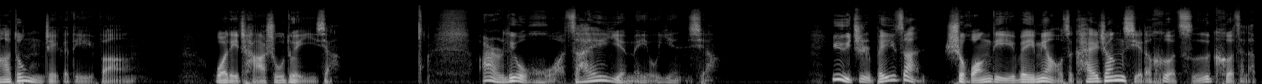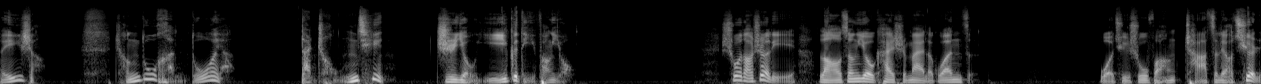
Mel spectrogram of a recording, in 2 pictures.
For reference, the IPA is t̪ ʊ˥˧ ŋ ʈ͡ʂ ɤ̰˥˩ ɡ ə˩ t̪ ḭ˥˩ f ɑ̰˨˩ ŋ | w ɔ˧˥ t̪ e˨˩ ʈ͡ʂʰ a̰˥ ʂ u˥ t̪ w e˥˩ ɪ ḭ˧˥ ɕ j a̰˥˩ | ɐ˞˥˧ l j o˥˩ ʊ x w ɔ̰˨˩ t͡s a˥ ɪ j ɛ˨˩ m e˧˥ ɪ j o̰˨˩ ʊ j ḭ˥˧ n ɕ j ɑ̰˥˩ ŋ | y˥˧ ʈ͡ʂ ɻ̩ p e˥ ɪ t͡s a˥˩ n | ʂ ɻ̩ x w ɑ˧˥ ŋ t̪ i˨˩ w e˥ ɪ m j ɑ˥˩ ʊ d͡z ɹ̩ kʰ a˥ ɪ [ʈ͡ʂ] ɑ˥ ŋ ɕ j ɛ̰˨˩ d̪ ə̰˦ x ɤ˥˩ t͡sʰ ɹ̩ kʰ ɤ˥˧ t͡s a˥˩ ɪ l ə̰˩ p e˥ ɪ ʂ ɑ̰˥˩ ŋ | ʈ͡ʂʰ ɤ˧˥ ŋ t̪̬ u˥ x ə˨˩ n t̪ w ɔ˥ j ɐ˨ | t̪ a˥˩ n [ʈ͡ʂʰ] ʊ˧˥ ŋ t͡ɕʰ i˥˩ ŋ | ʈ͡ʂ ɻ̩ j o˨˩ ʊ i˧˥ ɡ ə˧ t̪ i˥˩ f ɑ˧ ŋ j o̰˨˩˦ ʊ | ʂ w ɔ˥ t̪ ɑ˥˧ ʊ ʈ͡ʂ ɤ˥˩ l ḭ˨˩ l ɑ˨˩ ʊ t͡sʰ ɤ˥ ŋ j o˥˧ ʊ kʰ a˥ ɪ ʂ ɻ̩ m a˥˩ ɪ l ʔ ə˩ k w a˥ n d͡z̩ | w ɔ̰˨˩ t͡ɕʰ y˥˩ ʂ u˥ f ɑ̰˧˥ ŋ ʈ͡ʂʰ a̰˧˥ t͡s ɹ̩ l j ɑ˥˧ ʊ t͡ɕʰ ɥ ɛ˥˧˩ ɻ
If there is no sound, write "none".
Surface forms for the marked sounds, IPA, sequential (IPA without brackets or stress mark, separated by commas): ʈ͡ʂ, ʈ͡ʂʰ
